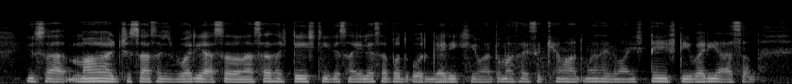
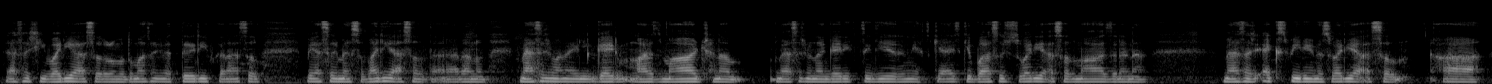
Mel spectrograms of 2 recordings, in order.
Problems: background sounds at intervals, background conversations at intervals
